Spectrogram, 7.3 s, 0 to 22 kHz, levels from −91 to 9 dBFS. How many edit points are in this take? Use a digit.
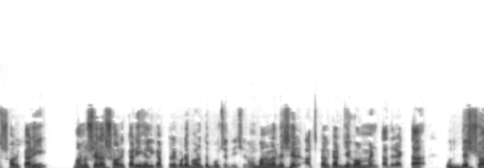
1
